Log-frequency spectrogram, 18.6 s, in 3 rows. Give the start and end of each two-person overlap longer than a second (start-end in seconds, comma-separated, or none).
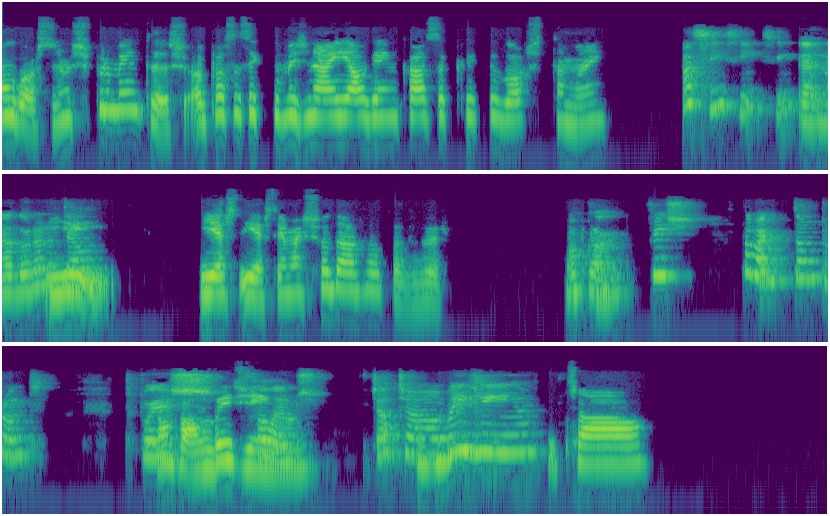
13.5-14.8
